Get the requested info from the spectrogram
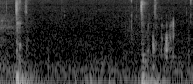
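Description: Near silence broken by two faint clicks, one just after the start and one near the end.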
